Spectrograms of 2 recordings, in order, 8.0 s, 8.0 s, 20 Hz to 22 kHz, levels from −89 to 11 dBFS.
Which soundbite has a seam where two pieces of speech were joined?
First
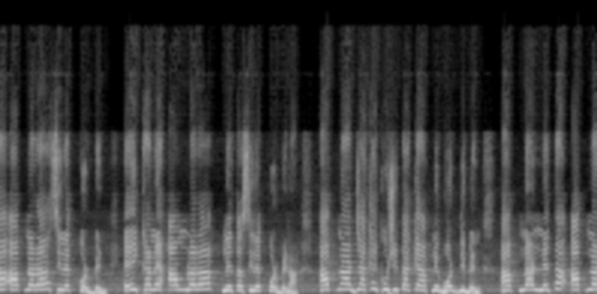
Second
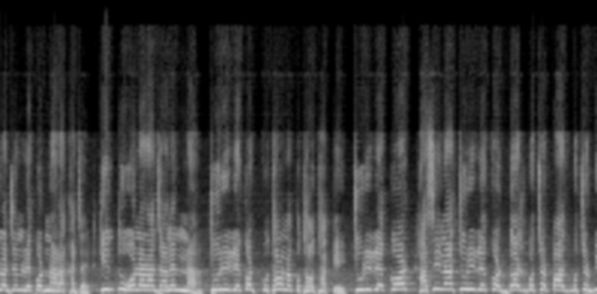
second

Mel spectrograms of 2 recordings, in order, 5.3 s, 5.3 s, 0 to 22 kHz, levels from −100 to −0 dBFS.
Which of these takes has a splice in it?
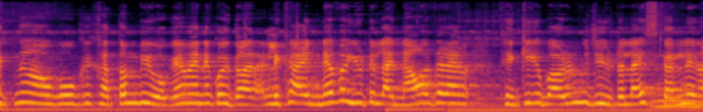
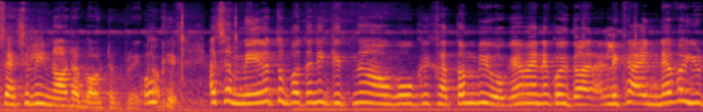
second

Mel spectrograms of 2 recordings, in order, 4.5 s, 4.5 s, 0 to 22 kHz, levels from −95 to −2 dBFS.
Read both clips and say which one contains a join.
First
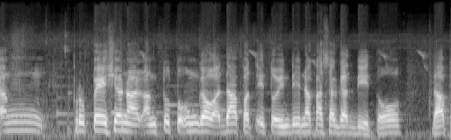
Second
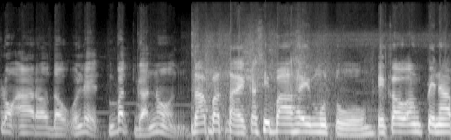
second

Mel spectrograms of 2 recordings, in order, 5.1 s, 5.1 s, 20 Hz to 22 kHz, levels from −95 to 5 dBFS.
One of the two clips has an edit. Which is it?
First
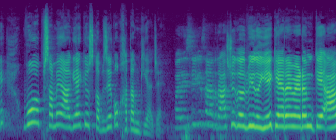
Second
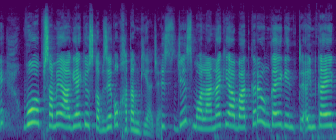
second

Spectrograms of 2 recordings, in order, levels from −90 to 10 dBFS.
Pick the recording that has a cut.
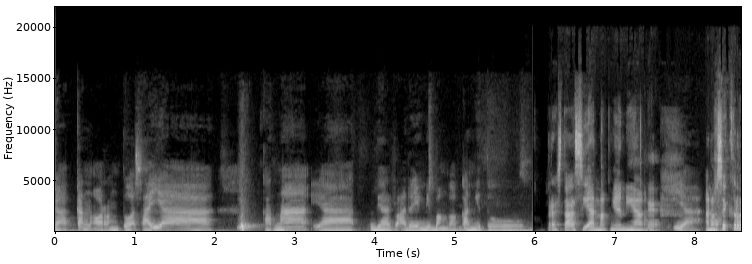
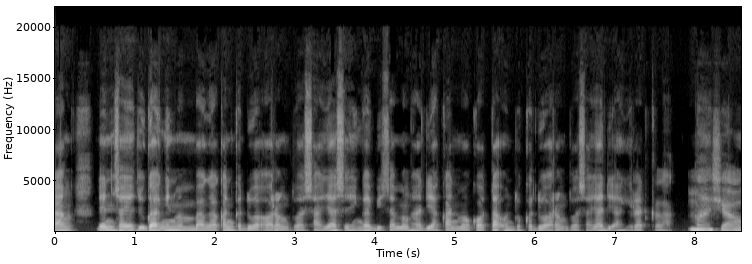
first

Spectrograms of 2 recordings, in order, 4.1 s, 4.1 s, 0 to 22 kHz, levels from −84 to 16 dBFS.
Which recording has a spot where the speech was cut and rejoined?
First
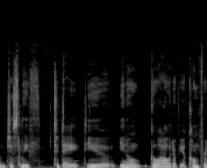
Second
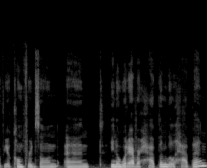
first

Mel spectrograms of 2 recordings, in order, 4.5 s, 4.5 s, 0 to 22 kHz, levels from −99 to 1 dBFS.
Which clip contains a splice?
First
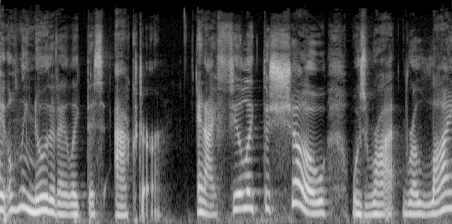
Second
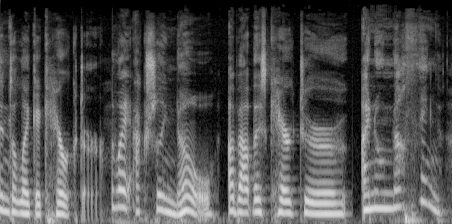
second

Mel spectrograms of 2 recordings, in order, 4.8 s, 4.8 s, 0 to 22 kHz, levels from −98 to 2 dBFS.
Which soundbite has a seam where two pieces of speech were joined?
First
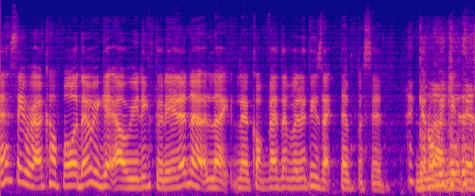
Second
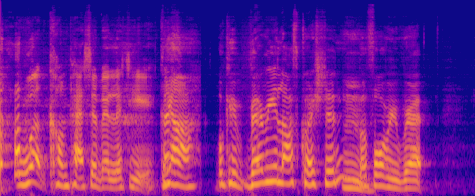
second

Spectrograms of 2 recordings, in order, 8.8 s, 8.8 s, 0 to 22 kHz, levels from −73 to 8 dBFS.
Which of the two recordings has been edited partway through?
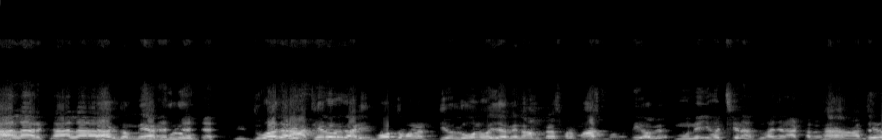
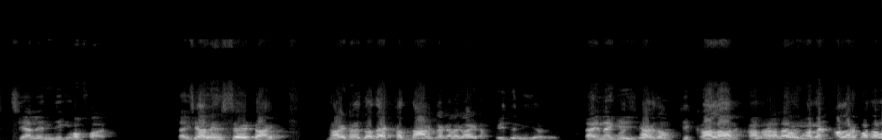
second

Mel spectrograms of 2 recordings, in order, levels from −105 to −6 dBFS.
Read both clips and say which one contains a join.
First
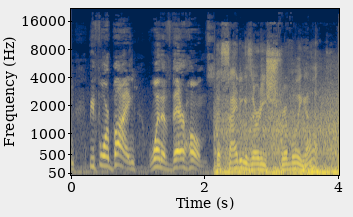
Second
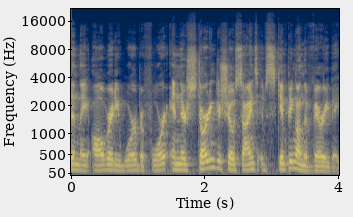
first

